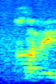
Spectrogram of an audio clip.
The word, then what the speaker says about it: Ravi: Ravi is your, that's the correct pronunciation, right? – Ravi, yeah.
